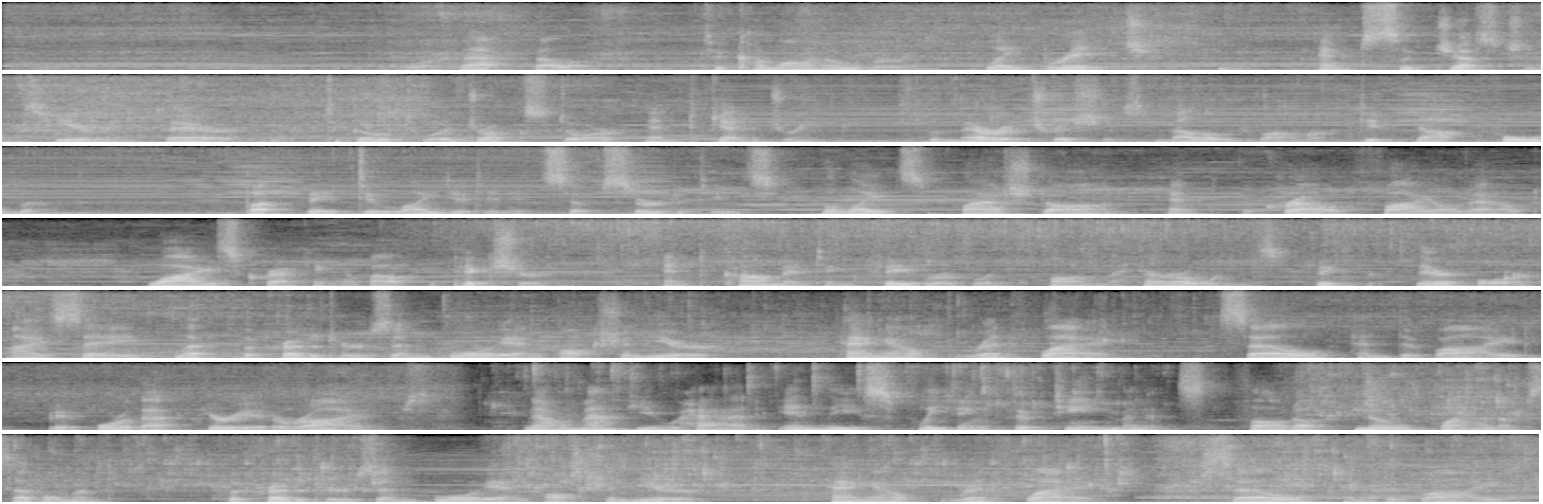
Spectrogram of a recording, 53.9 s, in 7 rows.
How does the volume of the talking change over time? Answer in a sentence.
The volume of the talking stays about the same.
